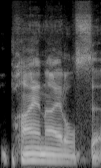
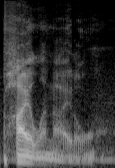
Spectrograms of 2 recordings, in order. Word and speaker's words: pilonidal: Pineidal cyst. Pineidal cyst. Yeah, that's what Paul had. Yeah, it had a homicidal cyst. You know what I'm saying? It's pilonidal.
